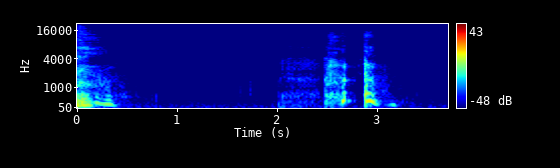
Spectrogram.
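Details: A short vocal sound, a pause, then a sniff and two quick, fairly dry coughs from someone feeling something stuck in the chest and out of breath; cough.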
